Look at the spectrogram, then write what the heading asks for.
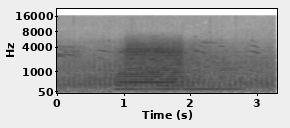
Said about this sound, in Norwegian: Ved kaien i Sandefjord på begynnelsen av 90-tallet.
